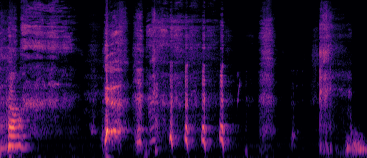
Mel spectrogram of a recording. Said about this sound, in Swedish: Och så fick du hicka också.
